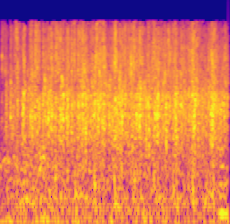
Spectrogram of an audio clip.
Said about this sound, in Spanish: Es el aplauso de los vecinos de Algeciras tras el funeral multitudinario de despedida de Diego Valencia, con su mujer y sus hijos rotos por el dolor.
